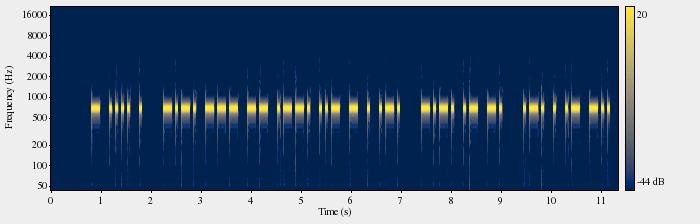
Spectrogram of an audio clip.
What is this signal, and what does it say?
Morse code, heard as a keyed tone, about 20 wpm, 700 Hz. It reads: THE COMPUTER CAN READ
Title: Sentences from Top 1000 Words - Review Part 6 - 20wpm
